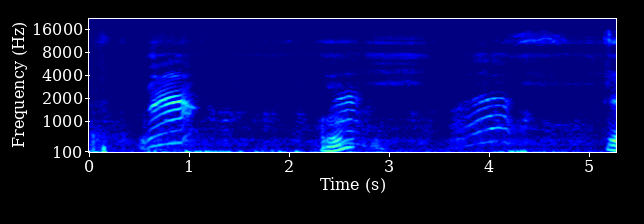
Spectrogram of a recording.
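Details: Elderly black house cat in heat calling indoors: three long, wavering meows, each rising then sliding down, spaced about every 1.7 seconds, with brief soft thumps and low room rumble between them.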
